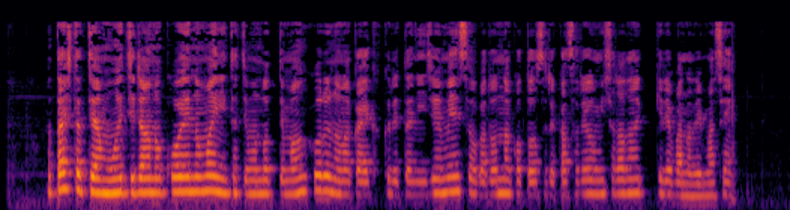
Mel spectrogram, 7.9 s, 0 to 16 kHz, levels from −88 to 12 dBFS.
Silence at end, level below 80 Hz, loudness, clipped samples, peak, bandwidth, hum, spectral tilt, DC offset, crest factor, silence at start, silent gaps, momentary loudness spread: 0.55 s; -62 dBFS; -22 LUFS; under 0.1%; 0 dBFS; 11.5 kHz; none; -4 dB/octave; under 0.1%; 22 dB; 0.5 s; none; 13 LU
